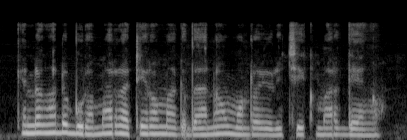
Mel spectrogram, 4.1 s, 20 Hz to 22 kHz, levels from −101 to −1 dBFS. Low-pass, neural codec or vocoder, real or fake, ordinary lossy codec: none; codec, 24 kHz, 6 kbps, HILCodec; fake; none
